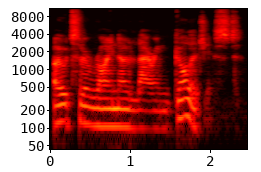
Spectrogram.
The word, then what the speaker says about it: otorhinolaryngologist: So we've got the primary stress of this word, which is on the go syllable, otorhinolaryngologist, okay?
